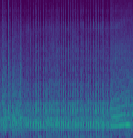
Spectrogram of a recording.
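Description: A stretched Suzuki Hayabusa super street drag bike's engine running steadily on the start line before launch, a rapid, even pulsing note.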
